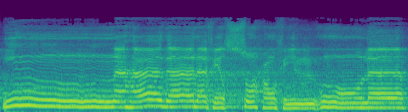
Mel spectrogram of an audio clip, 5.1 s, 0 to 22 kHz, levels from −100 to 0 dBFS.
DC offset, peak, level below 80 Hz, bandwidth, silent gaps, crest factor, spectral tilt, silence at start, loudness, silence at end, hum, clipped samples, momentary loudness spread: under 0.1%; -6 dBFS; -48 dBFS; 10.5 kHz; none; 10 dB; -6.5 dB/octave; 0 s; -16 LUFS; 0 s; none; under 0.1%; 3 LU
